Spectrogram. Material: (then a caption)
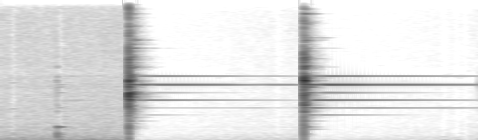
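Steel. The steel blade of a gaucho-style knife is struck or flicked twice, each hit giving a sharp metallic ping. A bright, high ringing tone follows each ping and slowly fades. The blade has a nice, clear ring.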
